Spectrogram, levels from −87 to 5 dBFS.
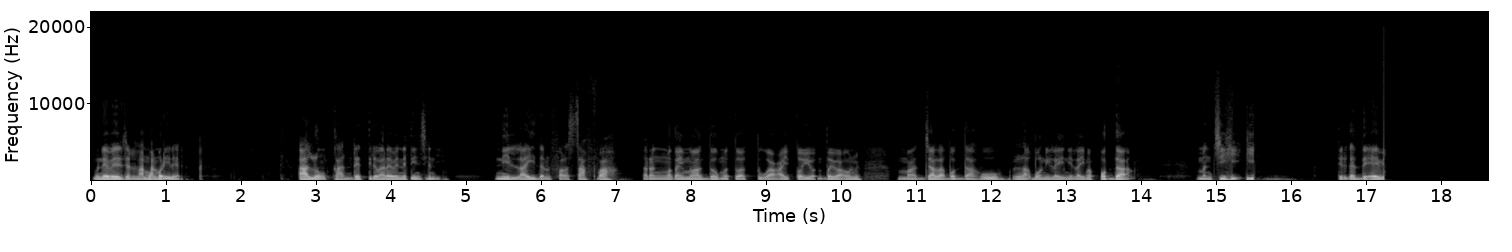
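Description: At 0.7 s, 4.2 s, 7.7 s and 15.2 s the speech jumps in sequence. These are chunks out of order. A 100 ms chunk arrives late, by one, three, three and two chunks. It plays after its successors. Each spot sounds briefly jumbled.

At 17.24 s there is a cut-off end. The final buffers never played. The speech stops mid-sound. Flat digital silence follows to the end, with no natural decay.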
